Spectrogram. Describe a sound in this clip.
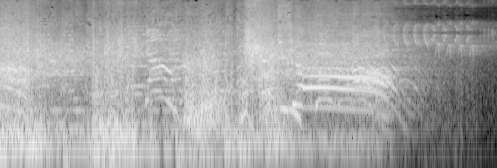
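Punches and kicks land with sharp hits.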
